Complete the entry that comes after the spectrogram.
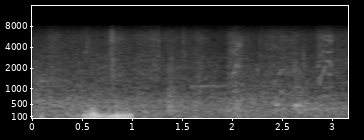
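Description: A short burst of low, heavy knocks from the llamador knocker of a Holy Week procession float, two or three dull strikes in quick succession, followed by quiet background murmur.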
